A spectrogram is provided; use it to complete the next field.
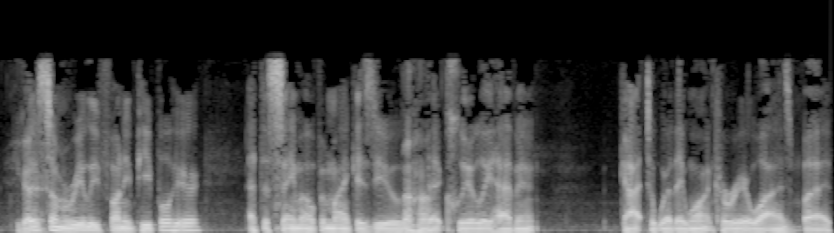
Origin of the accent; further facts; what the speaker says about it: California, United States; And then I decided, since I'm from Southern California, my grandma lives in L.A.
